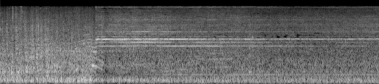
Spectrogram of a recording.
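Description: Motorcycle engines rumble close by.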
